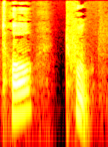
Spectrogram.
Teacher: Both of them are with the rounded kind of kissy mouth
